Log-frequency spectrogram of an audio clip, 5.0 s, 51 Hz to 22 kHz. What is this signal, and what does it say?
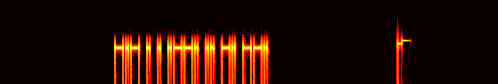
Morse code, heard as a keyed tone, about 44 wpm, 700 Hz. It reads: KEEPING
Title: ING Suffix - Top 100 Words with Base Words 45wpm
